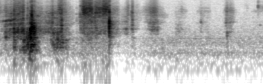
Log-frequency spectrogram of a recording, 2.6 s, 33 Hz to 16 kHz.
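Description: Scissors cut patterned paper for a Halloween Graphic 45 Ghostly Greetings scrapbook album. A few quick, close snips and crisp slicing strokes come in the first second, then lighter rustling and handling of the paper.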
